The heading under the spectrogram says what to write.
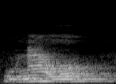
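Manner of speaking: usual speaking voice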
